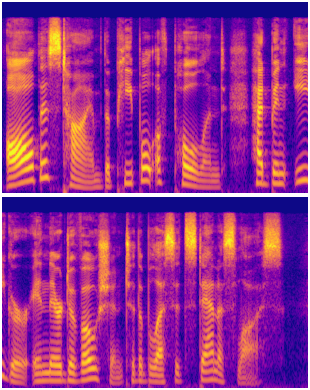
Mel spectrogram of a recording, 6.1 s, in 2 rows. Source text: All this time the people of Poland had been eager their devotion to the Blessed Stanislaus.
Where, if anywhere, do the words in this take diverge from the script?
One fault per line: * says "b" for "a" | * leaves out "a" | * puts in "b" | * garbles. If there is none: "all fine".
* puts in "in"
